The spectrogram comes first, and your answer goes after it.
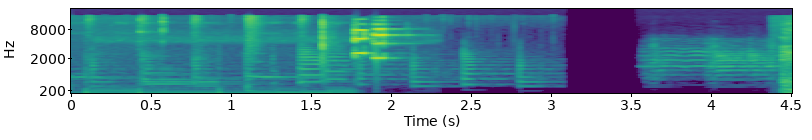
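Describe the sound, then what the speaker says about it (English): An ESP32-based DIY slot car speed controller with an OLED display sounds a sequence of clear electronic buzzer tones, a busy run of beeps followed by a few shorter spaced tones, a pause, then a brief burst, close and alone. "The OLED display should turn on and the buzzer should beep."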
